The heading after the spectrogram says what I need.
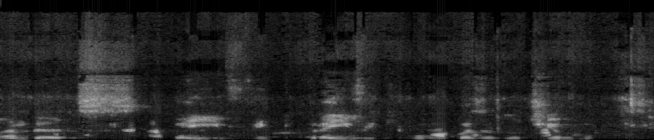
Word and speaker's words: Breivik: Em 2011, nós tivemos aqueles ataques em Oslo, na Noruega, né, que o Anders Breivik, alguma coisa do tipo. Breivik, obrigado pela me ajudar na pronúncia.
